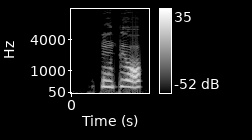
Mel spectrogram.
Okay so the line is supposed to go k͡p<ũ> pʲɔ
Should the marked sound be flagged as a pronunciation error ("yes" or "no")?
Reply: no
